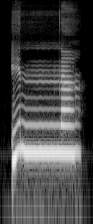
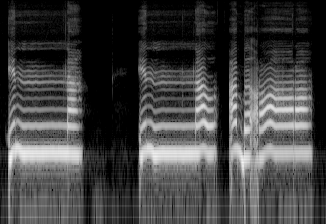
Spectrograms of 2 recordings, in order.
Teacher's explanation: Nun yang bertasydid ditekan, ditahan 2 harokat dan didengungkan.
